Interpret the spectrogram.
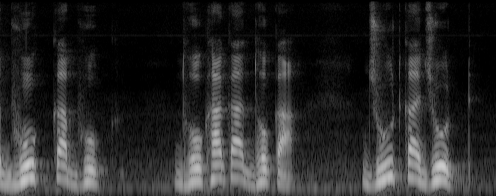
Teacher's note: किया जाता है यानी थोड़ा उ दीर्घ कम हो जाती है महाप्राण ध्वनियों की महाप्राण दब जाती है वे अल्प प्राण के रूप में सुनाई देते हैं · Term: महाप्राणता दब जाती है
